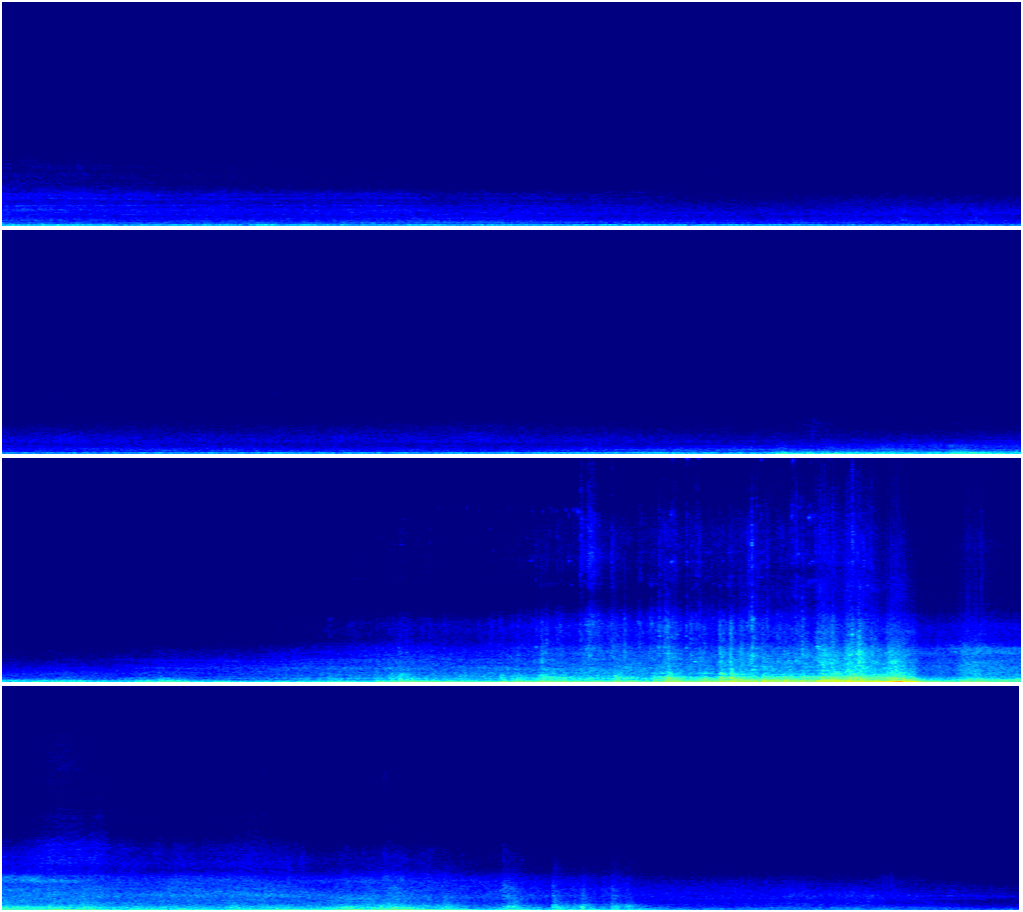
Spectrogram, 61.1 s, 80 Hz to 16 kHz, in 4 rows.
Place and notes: {"title": "五結鄉鎮安村, Yilan County - Below the railroad tracks", "date": "2014-07-27 14:04:00", "description": "Below the railroad tracks, Hot weather, Traffic Sound\nSony PCM D50+ Soundman OKM II", "latitude": "24.71", "longitude": "121.77", "altitude": "9", "timezone": "Asia/Taipei"}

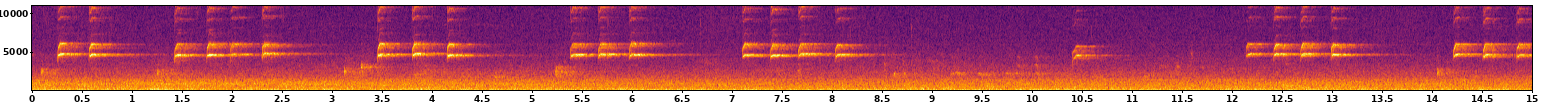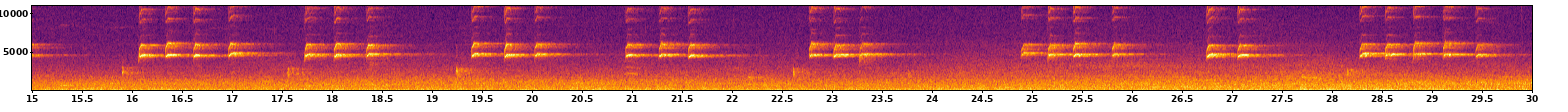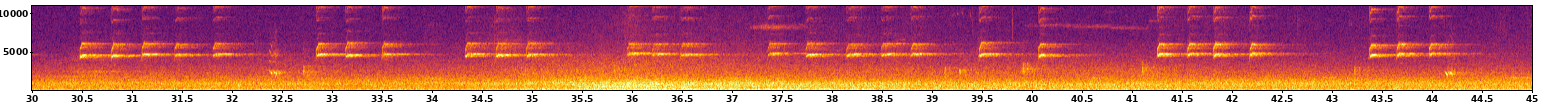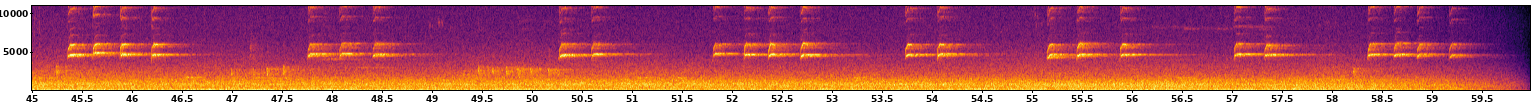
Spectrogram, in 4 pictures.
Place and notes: {"title": "Poznan, downtown, yard of st. Martin's Church - another hyped bird", "date": "2014-03-28 10:48:00", "description": "a bird chirping away in one of the trees in a small garden behind the church of st. martin.", "latitude": "52.41", "longitude": "16.93", "altitude": "75", "timezone": "Europe/Warsaw"}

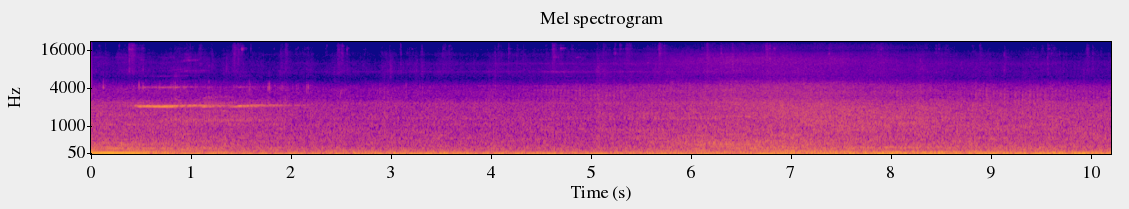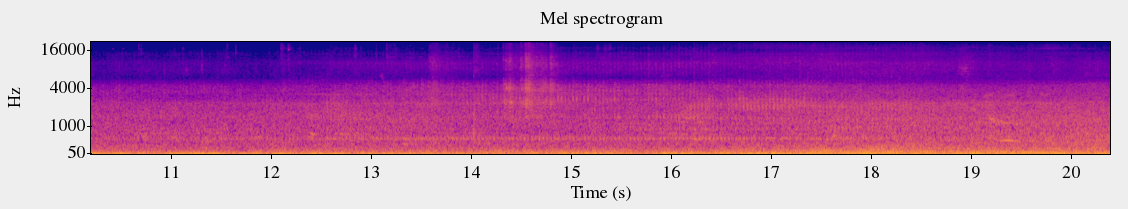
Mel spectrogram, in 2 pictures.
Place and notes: {"title": "Dehui St., Taipei City - walking in the Street", "date": "2014-04-03 12:01:00", "description": "walking in the Street, Traffic Sound, To the east direction", "latitude": "25.07", "longitude": "121.53", "altitude": "12", "timezone": "Asia/Taipei"}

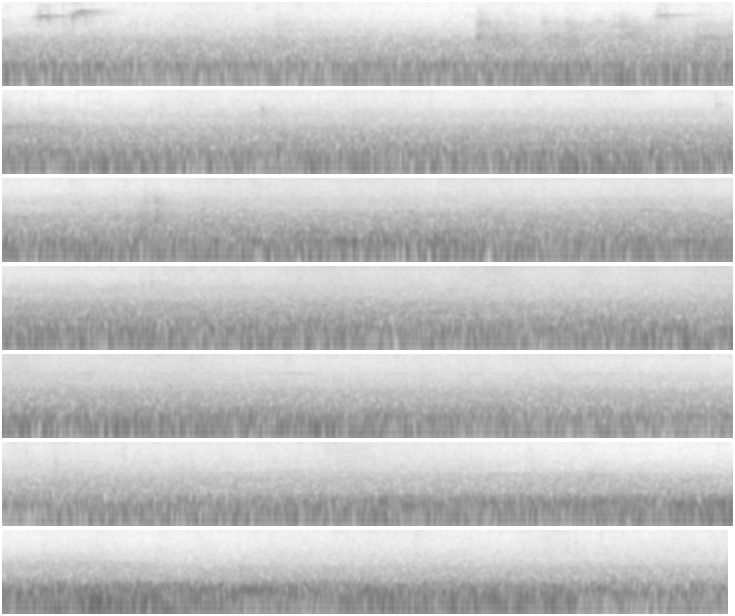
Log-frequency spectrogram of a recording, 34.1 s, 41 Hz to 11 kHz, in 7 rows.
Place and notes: {"title": "Nishishinagawa, Shinagawa-ku, Tōkyō-to, Japonia - Trainsong", "date": "2015-01-10 12:00:00", "description": "Recorded from my room window. Living approx. 15 meters from railroad tracks, I get greeted everyday by subway trains and shinkansens. Recorded with Zoom H2n", "latitude": "35.61", "longitude": "139.73", "altitude": "17", "timezone": "Asia/Tokyo"}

